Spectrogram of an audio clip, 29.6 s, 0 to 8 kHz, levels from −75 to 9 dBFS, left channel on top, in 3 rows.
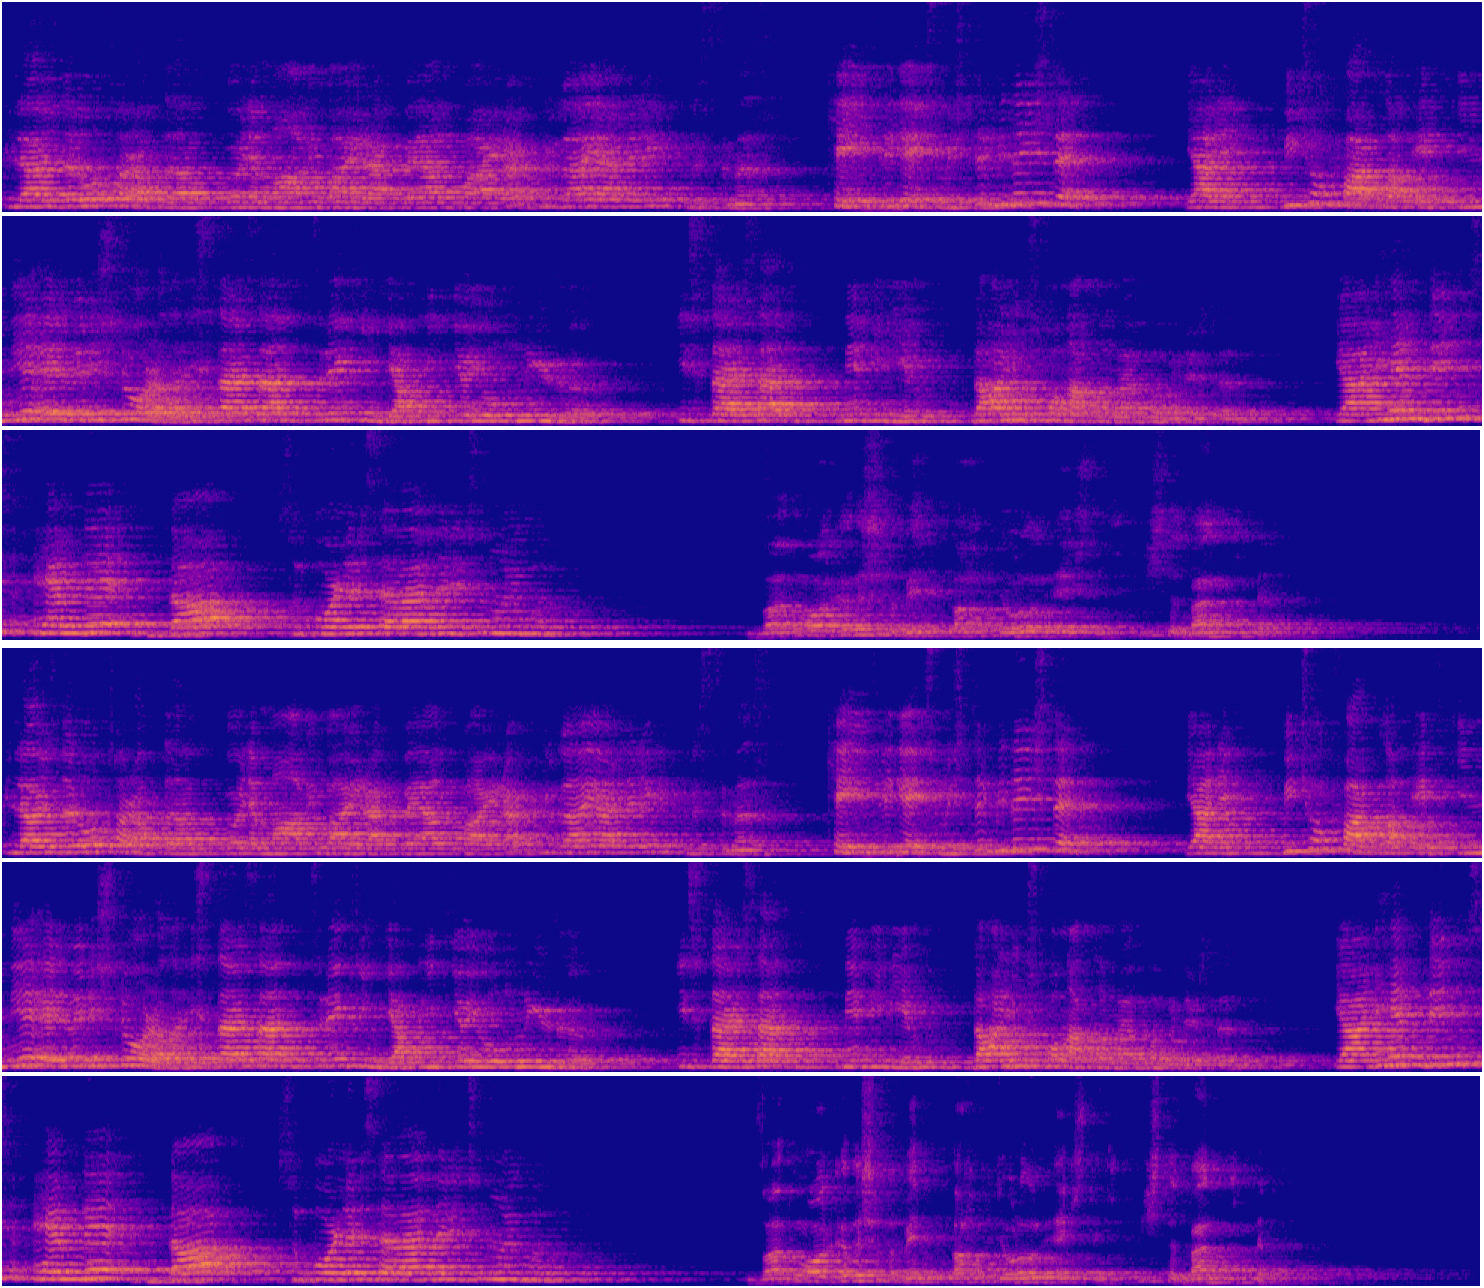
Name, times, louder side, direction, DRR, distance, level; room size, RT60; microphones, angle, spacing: voice 1, 0.0-5.0 5.5-7.2 7.9-8.2 8.5-13.8 14.4-18.2 18.8-21.2 21.7-23.4, right 1 dB, 25° right, -2 dB, 1.9 m, -25 dB
voice 2, 5.7-6.0 24.7-28.2, right 1 dB, 85° right, 2 dB, 1.2 m, -30 dB
11.5 x 5.3 x 5.6 m, 2.1 s
head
